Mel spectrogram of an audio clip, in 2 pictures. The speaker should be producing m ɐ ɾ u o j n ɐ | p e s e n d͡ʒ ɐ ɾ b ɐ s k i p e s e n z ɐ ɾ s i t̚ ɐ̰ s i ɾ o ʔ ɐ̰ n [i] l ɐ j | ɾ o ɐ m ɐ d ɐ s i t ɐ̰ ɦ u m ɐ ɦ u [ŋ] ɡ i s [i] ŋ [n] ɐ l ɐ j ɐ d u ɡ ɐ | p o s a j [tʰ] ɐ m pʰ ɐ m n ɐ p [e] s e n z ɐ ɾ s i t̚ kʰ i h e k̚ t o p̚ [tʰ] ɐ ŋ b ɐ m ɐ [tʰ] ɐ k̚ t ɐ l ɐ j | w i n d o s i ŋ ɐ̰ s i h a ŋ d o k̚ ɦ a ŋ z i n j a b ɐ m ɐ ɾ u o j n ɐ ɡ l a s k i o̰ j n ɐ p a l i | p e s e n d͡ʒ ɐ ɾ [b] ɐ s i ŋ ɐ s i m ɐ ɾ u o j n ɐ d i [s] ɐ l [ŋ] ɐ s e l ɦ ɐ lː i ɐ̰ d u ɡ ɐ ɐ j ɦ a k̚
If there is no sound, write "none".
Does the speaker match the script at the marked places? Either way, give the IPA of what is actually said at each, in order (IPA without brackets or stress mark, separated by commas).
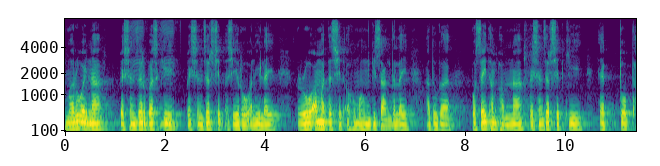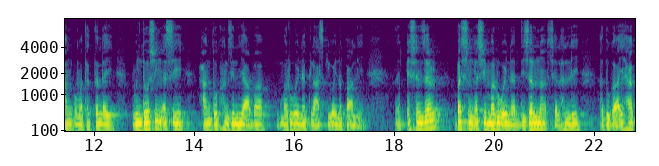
i, m, a, d, tʰ, e, tʰ, tʰ, b, z, n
